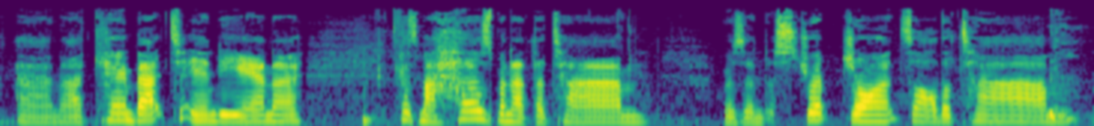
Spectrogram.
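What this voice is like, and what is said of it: Heavy Southern American accent. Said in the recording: “She's very Southern heavy ... she loses a Southern twang”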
